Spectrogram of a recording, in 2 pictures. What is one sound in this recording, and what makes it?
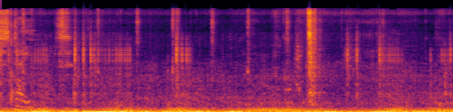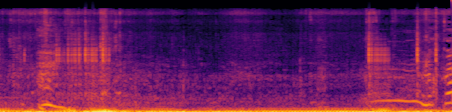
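A car engine rumbles low and steady while driving slowly.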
